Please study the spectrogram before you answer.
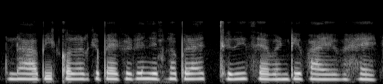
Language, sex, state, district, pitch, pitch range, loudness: Hindi, female, Madhya Pradesh, Bhopal, 250 Hz, 240-255 Hz, -16 LUFS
